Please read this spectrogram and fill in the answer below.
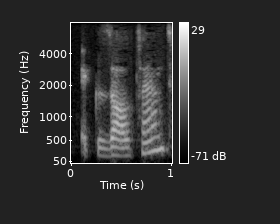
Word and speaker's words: exultant: You would also hear people pronouncing it like exultant. No T or no D. We just replace it with a We just replace it with a schwa. Exultant. Exultant. Exactly, exultant. We call that sound glottal stop or stop T, which is really common in British English and also American English.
